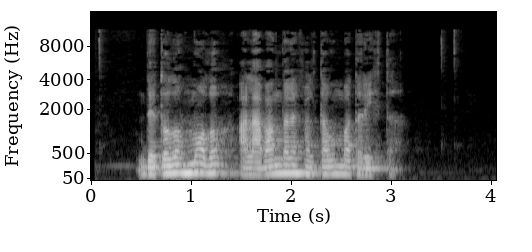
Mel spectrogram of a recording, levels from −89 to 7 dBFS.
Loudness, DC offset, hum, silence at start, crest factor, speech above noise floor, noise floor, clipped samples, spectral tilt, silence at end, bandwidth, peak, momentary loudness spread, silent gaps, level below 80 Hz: -18 LUFS; under 0.1%; none; 0.45 s; 18 dB; 38 dB; -55 dBFS; under 0.1%; -7.5 dB/octave; 1 s; 11.5 kHz; 0 dBFS; 11 LU; none; -52 dBFS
